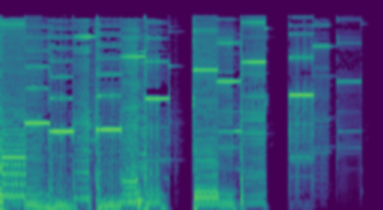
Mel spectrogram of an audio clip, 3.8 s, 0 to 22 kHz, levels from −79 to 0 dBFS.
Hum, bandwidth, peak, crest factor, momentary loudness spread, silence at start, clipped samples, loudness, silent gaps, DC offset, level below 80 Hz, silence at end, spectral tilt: none; 17.5 kHz; -2 dBFS; 16 dB; 7 LU; 0 s; under 0.1%; -15 LUFS; 1.87-1.92 s, 2.76-2.88 s; under 0.1%; -34 dBFS; 0.25 s; -1 dB/octave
